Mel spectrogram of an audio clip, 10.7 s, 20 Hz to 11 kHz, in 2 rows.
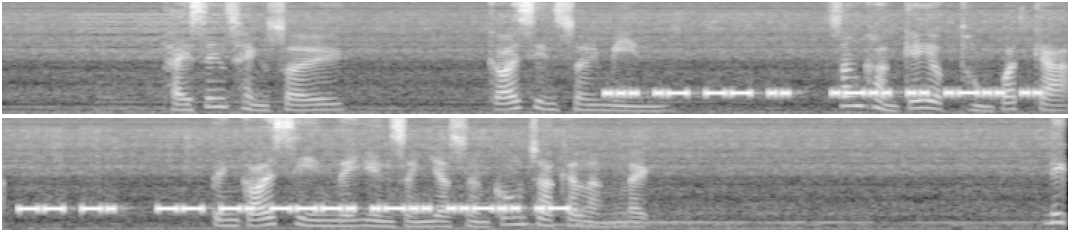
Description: Morse code (Arabic alphabet), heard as a keyed tone, machine-sent, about 38 wpm, 660 Hz. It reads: سامي ليلي من منزلها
